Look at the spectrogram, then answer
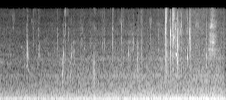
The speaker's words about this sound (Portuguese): Deixa eu beber uma água aqui.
